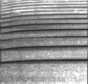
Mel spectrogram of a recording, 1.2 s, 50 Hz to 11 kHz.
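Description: Electric guitar note on the 15th fret bent up one and a half steps in a blues solo: a single loud, sustained bent tone with rich overtones holding steady, alone, then stopping abruptly.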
